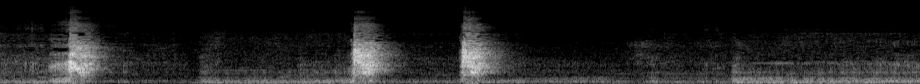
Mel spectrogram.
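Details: Corgis barking back and forth: three loud, abrupt barks, one alone and then two in quick succession about a second apart, over steady low background noise.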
